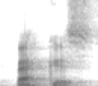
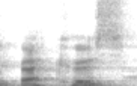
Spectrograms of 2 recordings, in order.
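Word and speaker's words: Bacchus: by bloody farmland okay so you just say backus so b-a-k back this so two syllables back this we don't say back curse huss max or batches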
